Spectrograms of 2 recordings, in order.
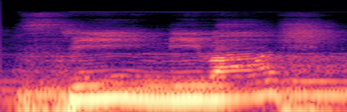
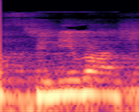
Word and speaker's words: শ্রীনিবাস: আর মহাপ্রভু যে রূপে দ্বিতীয়বার অবতীর্ণ হলেন তিনি হলেন শ্রীনিবাস আচার্য। শ্রীবাস আর শ্রীনিবাস দুজন কিন্তু আলাদা। হ্যাঁ, ওই যে জয় শ্রীকৃষ্ণ চৈতন্য, ওখানে কি হবে? শ্রীবাস হবে না শ্রীনিবাস হবে?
